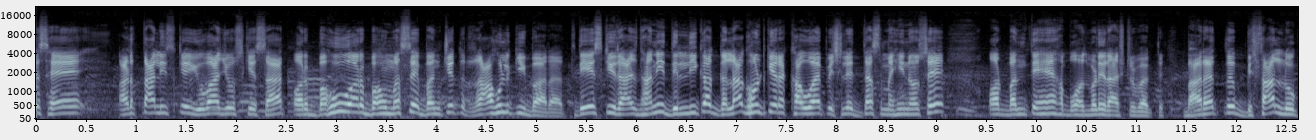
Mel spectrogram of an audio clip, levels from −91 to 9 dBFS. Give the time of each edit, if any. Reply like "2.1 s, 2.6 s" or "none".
5.4 s, 11.3 s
